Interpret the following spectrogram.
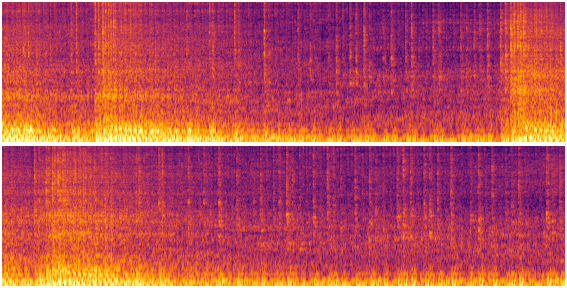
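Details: Home-built Harley Sportster chopper, cold start on choke: it catches and settles into a loping, even idle with a low thump and no ticks or knocks. The owner reports no weird noises beyond the normal breather bolts. Healthy.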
